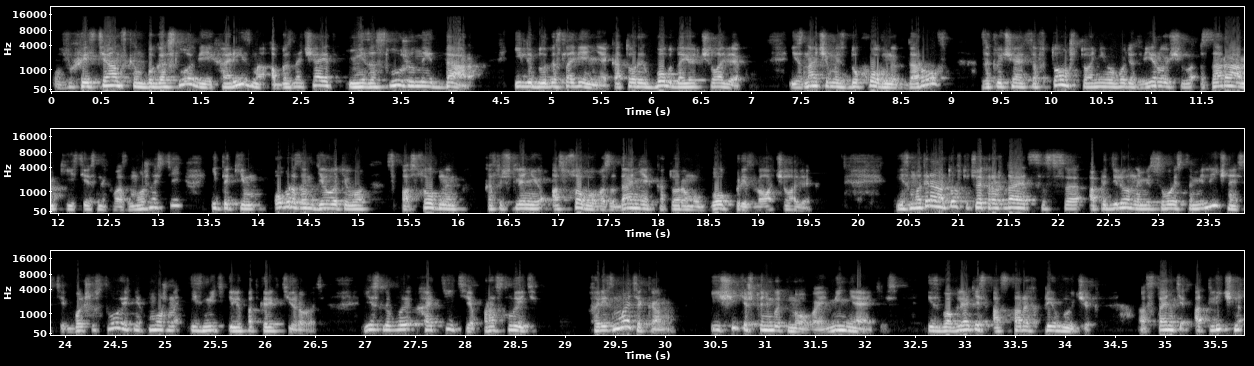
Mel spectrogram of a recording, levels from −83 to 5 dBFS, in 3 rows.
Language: Russian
